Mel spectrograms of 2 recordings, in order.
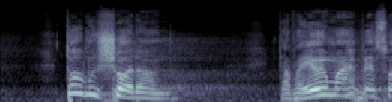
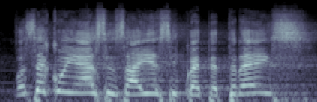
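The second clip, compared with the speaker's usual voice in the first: raised, higher-pitched question; sudden forceful retold challenge; bold challenge; 7 semitones higher, 7 dB louder than usual. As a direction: throw the question out like a preacher. Retells challenging the woman with scripture.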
